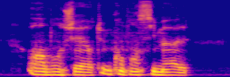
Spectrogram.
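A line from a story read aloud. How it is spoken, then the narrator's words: Pitiful tone. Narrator (French): dit d'un ton piteux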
